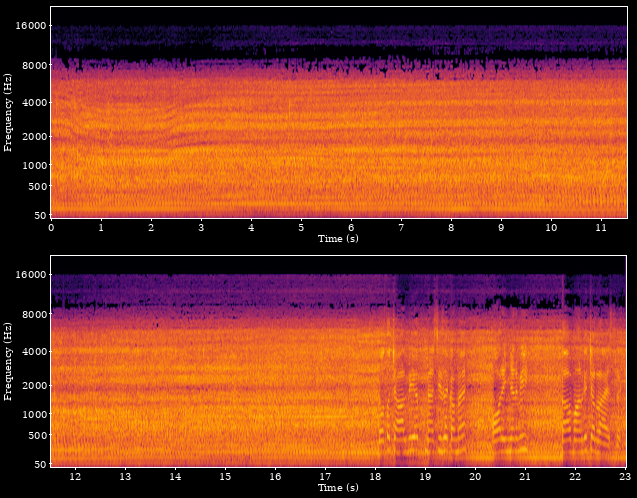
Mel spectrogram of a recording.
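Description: A disc harrow churns through soil.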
